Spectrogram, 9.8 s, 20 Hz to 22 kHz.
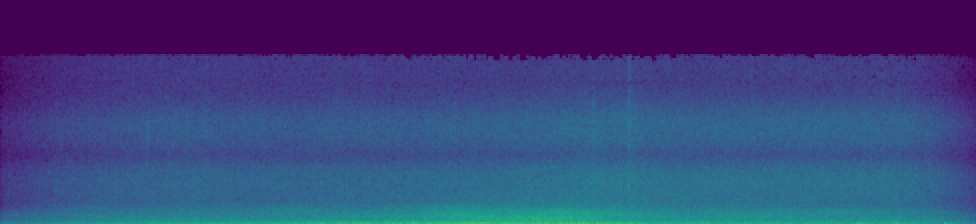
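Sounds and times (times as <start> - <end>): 
steady roar of road traffic: 0.2 - 8.7
car approaching and passing: 2.5 - 8.4.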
